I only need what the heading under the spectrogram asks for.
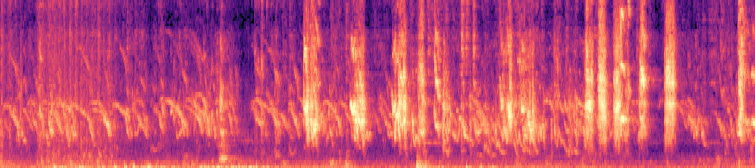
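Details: Budgerigars, a breeding pair kept in a colony: a busy stream of short curved chirps and warbles, with sharper broadband squawks growing louder in the second half, over low rustling and wing-flapping noise.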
